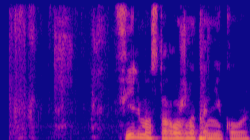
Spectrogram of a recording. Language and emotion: Russian, neutral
